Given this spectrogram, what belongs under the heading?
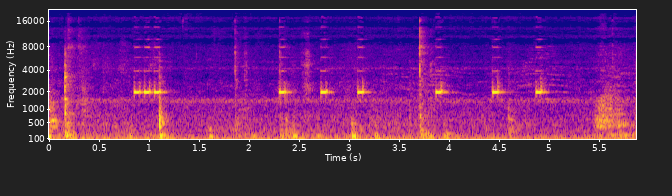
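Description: A kitchen timer is being set while strawberry jam cooks, giving a series of short, evenly spaced electronic beeps, about eight of them, over a faint background hum.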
